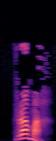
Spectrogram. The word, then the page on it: ramah: indonesian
